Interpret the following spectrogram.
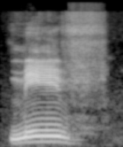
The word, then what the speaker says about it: Maeve: Maeve, hey. Not seen Maeve in a few weeks because we've not been on. But, good to see you, Maeve. That rhymes with Dave.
